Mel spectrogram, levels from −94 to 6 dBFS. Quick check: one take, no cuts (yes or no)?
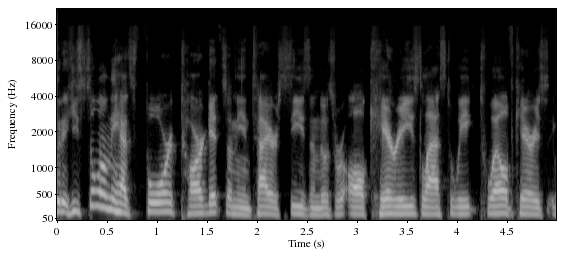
yes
